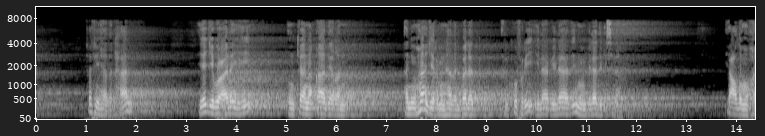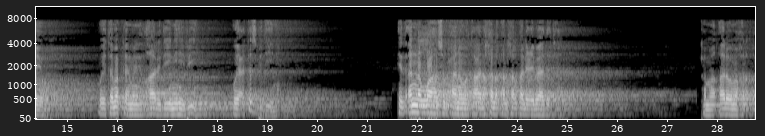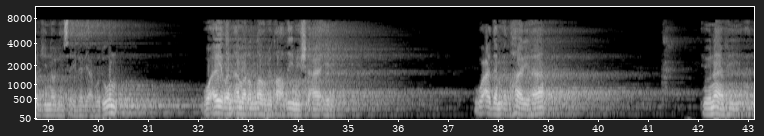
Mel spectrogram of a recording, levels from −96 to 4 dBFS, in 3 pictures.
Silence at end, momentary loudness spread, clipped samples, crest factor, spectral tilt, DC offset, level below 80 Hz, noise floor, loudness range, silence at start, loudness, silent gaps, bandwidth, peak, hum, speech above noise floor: 0 s; 20 LU; under 0.1%; 16 dB; -5 dB/octave; under 0.1%; -62 dBFS; -60 dBFS; 9 LU; 0 s; -23 LUFS; none; 8 kHz; -8 dBFS; none; 39 dB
